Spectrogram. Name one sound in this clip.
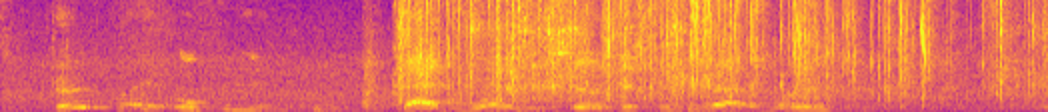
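A young child talks close by with animation.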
